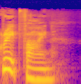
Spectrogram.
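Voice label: "grapevine", British English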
